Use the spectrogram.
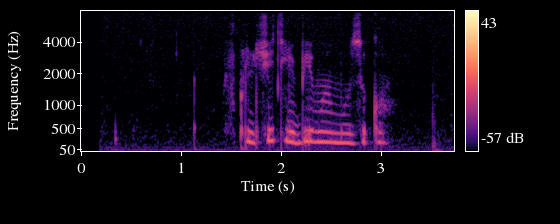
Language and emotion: Russian, neutral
